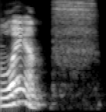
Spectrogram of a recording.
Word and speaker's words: lance: syllable there and then lance well that's closed in two the a is short and the e is silent it's just there to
